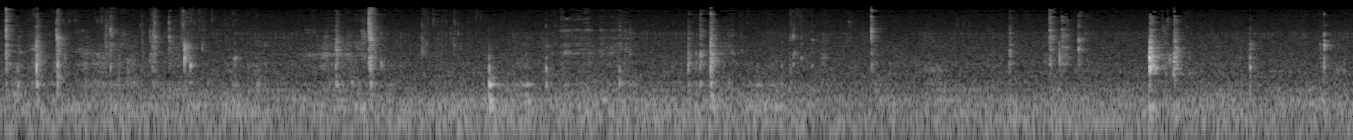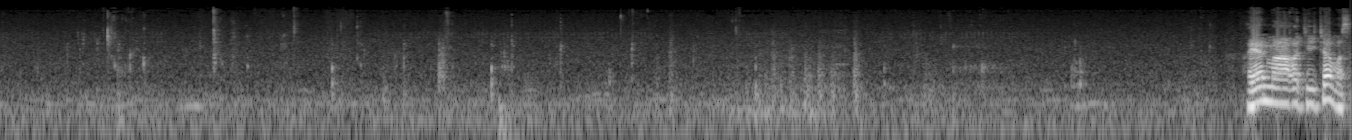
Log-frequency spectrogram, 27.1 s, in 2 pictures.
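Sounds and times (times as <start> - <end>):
person chewing wetly: 14.2 - 20.1.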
